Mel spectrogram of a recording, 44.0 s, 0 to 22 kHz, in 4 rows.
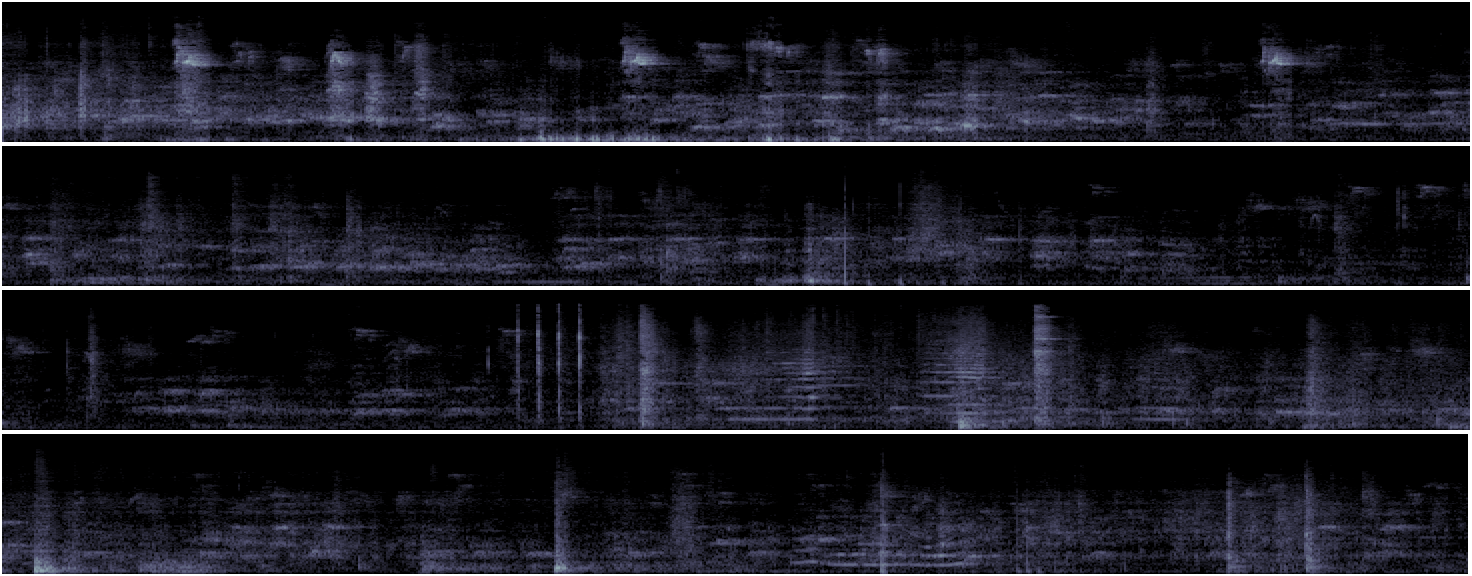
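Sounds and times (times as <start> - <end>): dogs barking: 0.0 - 20.5, 22.6 - 25.8, 26.6 - 27.6, 29.5 - 39.1, 40.0 - 44.0
faint animal sounds: 23.0 - 44.0.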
